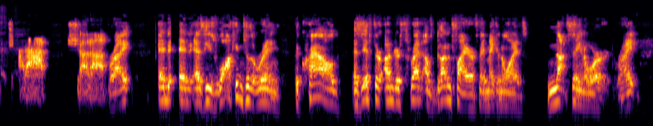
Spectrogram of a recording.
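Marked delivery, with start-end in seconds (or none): 0.1-1.8 put-on slow, stretched-out, drawn-out mild shout. Recounting a man screaming at a silent crowd as he walks to the ring; retelling a top-of-lungs scream. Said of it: "he's screaming at the top of his lungs".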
